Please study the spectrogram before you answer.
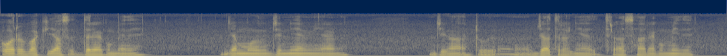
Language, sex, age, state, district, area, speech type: Dogri, male, 30-45, Jammu and Kashmir, Reasi, rural, spontaneous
